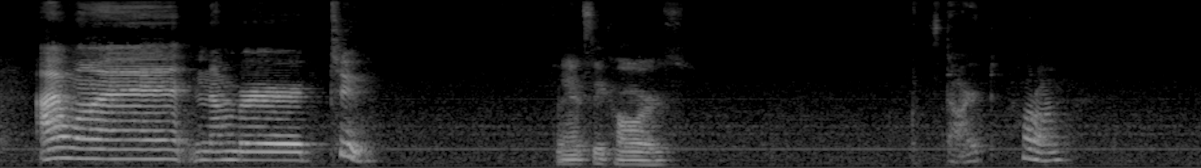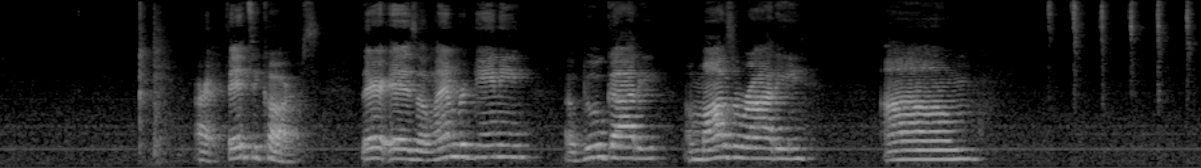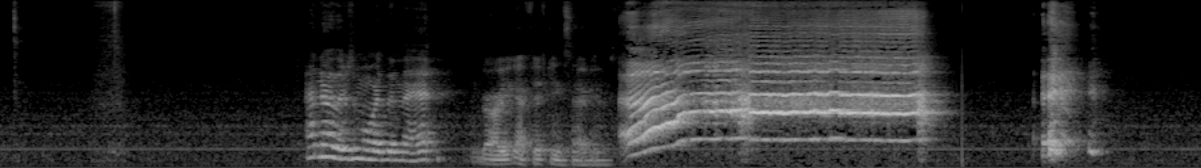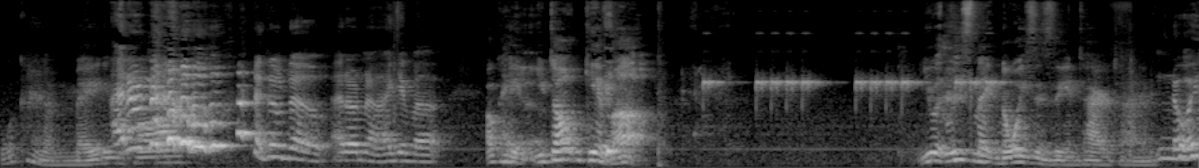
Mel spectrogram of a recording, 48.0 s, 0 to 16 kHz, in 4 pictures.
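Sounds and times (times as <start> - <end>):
faint steady hum: 0.0 - 48.0
timer alarm beeping: 43.0 - 46.4.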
